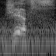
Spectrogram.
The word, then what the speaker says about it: GIF: I'm having to go find uh and make GIFs or GIFs depending on how you pronounce it.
